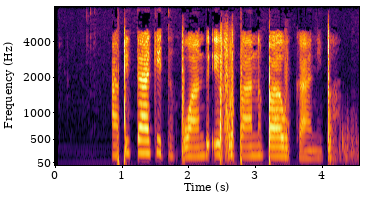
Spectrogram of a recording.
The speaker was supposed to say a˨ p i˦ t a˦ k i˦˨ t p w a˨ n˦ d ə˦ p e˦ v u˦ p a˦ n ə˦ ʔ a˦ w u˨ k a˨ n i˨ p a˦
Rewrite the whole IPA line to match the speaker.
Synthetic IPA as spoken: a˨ p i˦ t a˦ k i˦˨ t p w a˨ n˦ d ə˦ ʔ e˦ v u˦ p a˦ n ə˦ p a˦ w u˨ k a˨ n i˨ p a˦

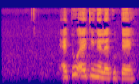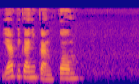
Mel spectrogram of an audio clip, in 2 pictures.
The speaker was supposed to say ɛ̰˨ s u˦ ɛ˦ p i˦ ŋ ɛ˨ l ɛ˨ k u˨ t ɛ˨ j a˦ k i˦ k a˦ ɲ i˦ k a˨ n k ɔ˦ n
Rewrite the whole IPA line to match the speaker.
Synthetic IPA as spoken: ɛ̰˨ t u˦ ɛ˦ k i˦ ŋ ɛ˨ l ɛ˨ k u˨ t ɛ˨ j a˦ p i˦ k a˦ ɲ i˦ k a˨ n k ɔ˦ m

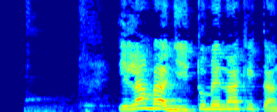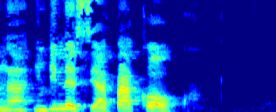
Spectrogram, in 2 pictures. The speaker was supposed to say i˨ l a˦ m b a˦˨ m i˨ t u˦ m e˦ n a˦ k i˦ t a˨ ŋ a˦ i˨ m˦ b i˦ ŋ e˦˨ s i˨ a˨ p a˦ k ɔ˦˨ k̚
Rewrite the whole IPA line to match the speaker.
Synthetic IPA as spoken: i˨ l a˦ m b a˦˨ ɲ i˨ t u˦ m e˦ n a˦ k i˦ t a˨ ŋ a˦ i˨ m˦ b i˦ n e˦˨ s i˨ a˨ p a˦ k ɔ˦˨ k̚

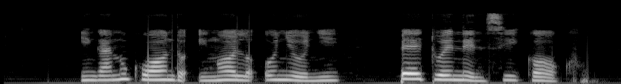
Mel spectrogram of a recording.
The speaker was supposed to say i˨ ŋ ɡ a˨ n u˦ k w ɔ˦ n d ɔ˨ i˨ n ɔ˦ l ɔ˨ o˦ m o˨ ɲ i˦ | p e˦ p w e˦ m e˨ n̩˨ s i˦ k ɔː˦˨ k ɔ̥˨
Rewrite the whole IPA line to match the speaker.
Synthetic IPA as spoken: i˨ ŋ ɡ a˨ n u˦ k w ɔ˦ n d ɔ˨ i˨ ŋ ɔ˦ l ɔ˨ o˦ ɲ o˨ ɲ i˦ | p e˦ t w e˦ n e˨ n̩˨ s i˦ k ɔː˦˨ k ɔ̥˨

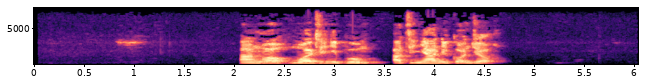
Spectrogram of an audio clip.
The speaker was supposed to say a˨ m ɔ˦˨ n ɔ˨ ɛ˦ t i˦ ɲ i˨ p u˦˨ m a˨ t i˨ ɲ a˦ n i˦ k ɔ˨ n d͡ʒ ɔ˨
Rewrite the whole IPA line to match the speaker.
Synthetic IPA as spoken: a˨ ŋ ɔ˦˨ m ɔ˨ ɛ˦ t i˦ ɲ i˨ p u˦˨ m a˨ t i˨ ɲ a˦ n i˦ k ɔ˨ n d͡ʒ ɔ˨

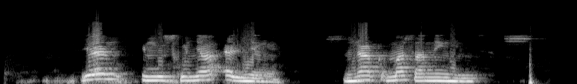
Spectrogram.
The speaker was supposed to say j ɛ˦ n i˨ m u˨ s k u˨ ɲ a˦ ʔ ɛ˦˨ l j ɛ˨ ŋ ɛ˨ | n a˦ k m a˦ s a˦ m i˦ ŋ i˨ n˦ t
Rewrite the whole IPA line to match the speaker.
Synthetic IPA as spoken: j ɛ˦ n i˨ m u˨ s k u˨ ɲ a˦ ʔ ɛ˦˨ l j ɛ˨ ŋ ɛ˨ | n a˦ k m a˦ s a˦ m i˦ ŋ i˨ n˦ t

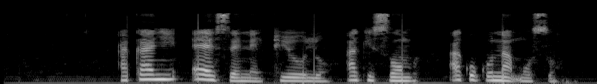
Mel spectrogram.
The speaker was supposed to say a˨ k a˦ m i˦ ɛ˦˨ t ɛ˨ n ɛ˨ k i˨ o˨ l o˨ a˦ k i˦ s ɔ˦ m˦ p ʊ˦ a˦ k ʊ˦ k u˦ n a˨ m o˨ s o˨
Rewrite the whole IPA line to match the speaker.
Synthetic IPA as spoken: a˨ k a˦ ɲ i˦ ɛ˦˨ s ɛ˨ n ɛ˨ p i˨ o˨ l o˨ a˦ k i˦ s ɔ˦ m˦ b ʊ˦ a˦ k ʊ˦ k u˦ n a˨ m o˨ s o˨

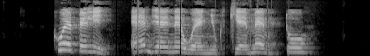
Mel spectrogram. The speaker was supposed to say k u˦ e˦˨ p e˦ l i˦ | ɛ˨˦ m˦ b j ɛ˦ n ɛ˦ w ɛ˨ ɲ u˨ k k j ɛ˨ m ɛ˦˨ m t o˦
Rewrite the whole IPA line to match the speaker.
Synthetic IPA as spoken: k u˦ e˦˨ p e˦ l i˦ | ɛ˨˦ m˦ b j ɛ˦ n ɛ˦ w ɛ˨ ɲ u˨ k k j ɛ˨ m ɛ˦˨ m t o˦

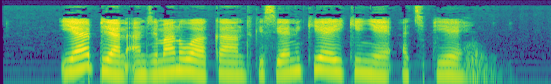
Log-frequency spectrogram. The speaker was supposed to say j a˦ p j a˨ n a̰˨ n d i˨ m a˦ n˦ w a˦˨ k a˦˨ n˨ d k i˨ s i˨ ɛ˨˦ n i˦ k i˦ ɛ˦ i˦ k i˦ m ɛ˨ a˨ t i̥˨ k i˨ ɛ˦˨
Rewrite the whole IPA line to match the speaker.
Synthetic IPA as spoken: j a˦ p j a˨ n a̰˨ n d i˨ m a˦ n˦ w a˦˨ k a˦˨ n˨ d k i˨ s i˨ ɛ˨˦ n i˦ k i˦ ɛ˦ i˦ k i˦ ɲ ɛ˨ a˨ t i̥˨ p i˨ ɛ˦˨

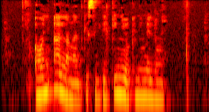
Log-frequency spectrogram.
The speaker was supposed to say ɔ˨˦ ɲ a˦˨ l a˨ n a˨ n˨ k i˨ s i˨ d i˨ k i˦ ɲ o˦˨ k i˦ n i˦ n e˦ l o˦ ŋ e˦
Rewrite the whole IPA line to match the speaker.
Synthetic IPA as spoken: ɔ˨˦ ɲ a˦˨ l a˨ ŋ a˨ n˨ k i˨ s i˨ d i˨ k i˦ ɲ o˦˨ k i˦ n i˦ m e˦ l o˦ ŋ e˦

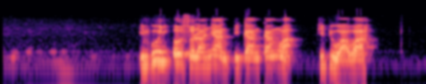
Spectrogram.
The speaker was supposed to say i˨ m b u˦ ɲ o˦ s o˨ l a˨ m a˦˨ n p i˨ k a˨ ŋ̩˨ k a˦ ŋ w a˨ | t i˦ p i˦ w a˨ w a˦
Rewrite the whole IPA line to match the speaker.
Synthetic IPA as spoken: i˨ m b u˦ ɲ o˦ s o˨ l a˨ ɲ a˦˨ n p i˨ k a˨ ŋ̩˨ k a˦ ŋ w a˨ | t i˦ p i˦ w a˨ w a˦

